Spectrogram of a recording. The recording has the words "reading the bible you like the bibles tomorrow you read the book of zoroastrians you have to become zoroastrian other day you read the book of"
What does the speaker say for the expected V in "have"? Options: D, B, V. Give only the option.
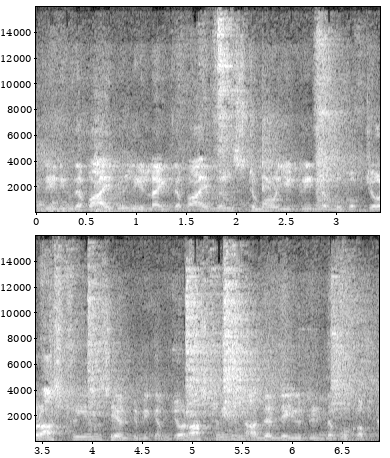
B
